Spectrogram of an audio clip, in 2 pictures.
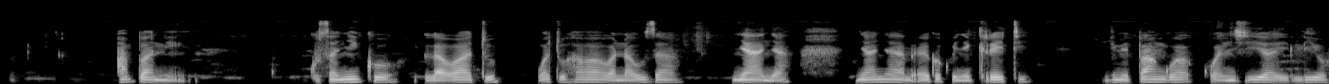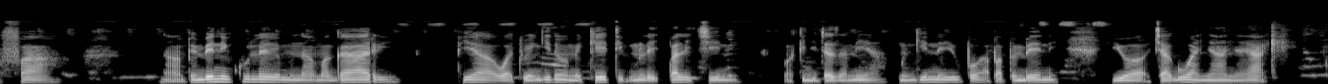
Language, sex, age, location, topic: Swahili, male, 18-24, Kisumu, finance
